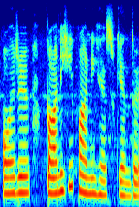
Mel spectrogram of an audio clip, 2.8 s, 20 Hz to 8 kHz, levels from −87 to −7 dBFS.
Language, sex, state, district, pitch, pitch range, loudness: Hindi, female, Bihar, Kishanganj, 225 Hz, 200-230 Hz, -18 LUFS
